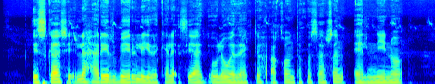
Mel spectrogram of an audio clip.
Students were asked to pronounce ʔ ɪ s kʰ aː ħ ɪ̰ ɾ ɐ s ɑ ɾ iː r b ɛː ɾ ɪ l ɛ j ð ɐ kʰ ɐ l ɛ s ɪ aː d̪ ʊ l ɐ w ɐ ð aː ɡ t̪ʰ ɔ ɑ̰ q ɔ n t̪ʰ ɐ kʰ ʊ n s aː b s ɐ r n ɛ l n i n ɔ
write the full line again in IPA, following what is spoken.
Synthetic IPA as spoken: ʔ ɪ s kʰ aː ʃ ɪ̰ l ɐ ħ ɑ ɾ iː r b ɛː ɾ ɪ l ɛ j ð ɐ kʰ ɐ l ɛ s ɪ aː d̪ ʊ l ɐ w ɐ ð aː ɡ t̪ʰ ɔ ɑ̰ q ɔː n t̪ʰ ɐ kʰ ʊ s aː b s ɐ n ɛ l n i n ɔ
